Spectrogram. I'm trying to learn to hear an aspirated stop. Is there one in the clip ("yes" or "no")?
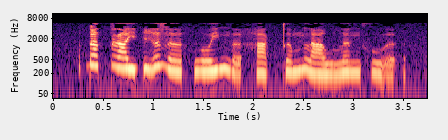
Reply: no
